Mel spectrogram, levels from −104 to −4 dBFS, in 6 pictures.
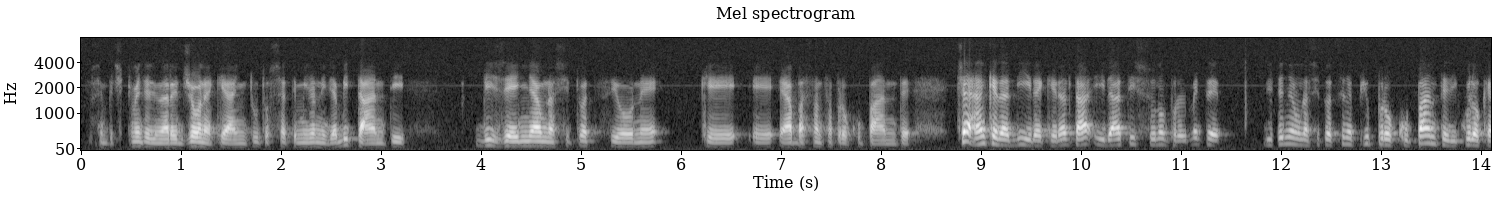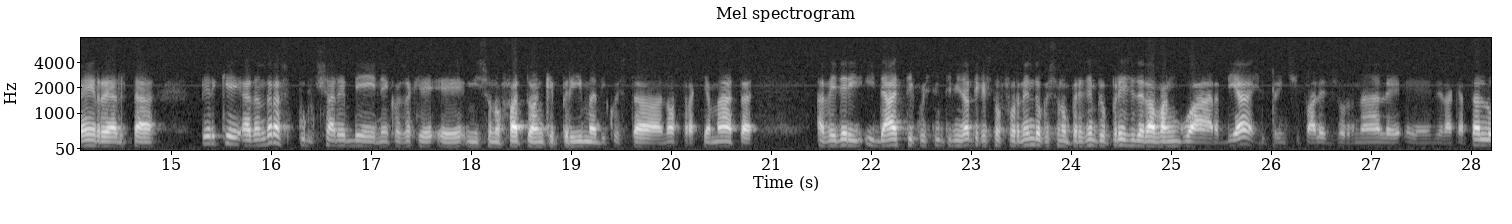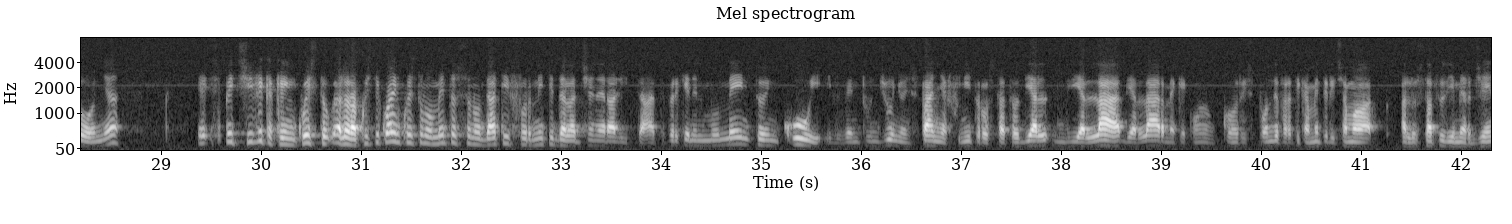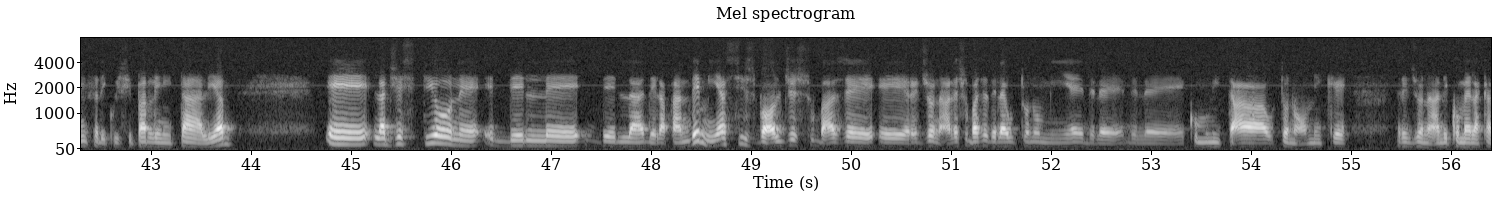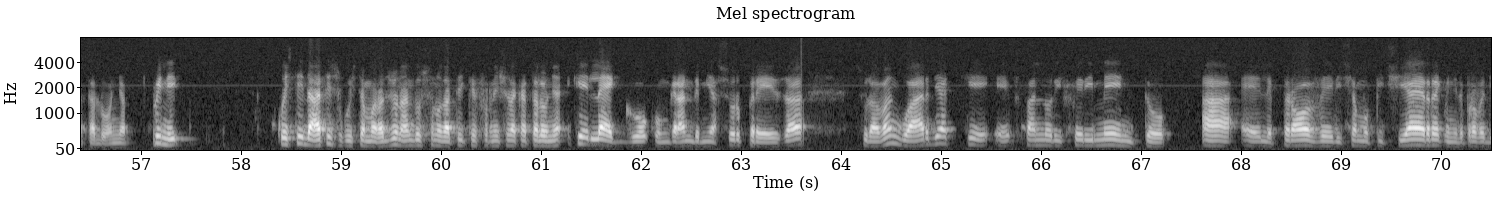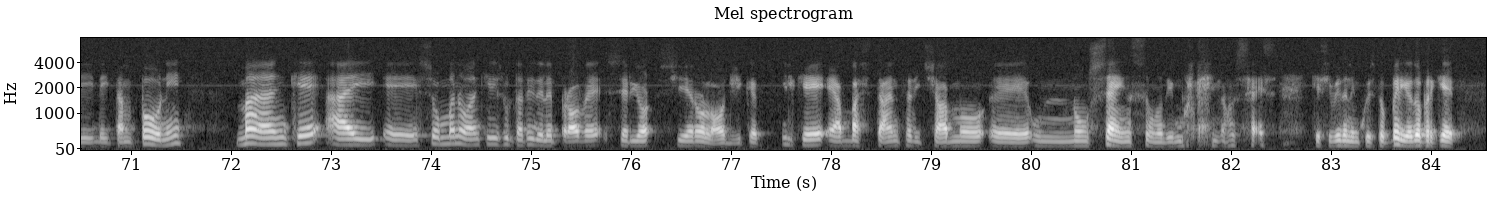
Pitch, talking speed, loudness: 165 Hz, 160 wpm, -25 LUFS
